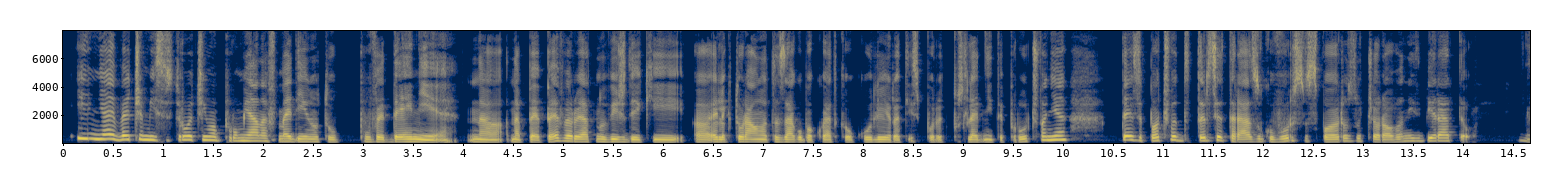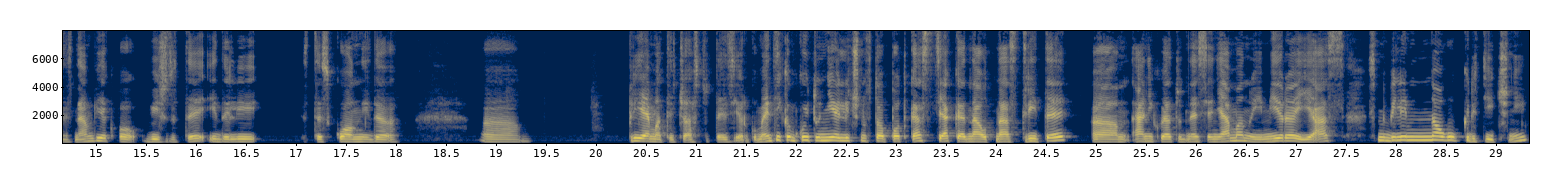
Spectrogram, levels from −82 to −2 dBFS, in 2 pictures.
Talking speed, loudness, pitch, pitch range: 160 wpm, -19 LUFS, 165 Hz, 150-210 Hz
